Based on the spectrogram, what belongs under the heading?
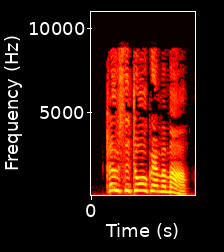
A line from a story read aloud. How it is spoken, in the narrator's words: I cried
